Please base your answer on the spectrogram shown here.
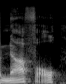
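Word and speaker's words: Nawfal: Um, and a guy named Mario Knuffle, which rhymes with awful, which I imagine is probably what this podcast is.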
